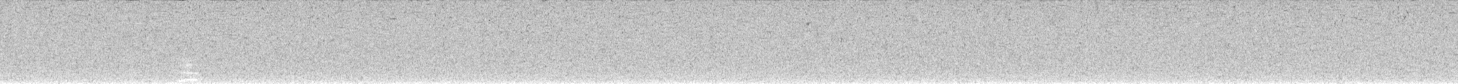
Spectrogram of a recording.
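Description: Water laps softly against a kayak's hull.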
